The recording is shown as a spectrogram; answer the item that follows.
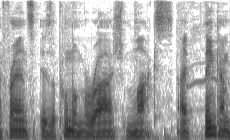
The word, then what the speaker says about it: Mox: here this my friends is the puma mirage mox i think i'm saying it right i really hope how else could you say it mokes mox it's gotta be mox but this is actually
